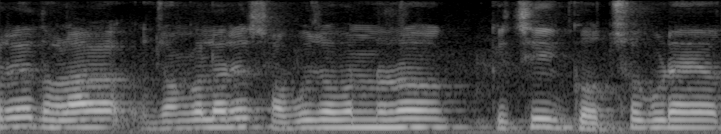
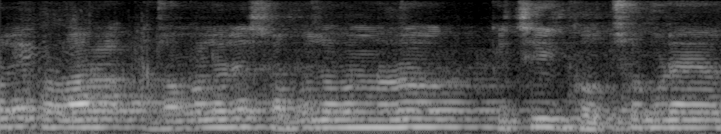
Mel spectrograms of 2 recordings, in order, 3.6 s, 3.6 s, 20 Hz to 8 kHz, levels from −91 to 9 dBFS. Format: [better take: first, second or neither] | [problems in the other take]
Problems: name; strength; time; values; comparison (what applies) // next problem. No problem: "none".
first | noise reduction (neural separator model SepFormer DNS4)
